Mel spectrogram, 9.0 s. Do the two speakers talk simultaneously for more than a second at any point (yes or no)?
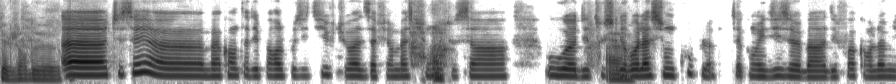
no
